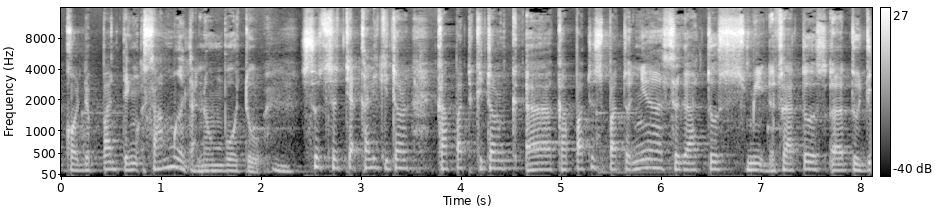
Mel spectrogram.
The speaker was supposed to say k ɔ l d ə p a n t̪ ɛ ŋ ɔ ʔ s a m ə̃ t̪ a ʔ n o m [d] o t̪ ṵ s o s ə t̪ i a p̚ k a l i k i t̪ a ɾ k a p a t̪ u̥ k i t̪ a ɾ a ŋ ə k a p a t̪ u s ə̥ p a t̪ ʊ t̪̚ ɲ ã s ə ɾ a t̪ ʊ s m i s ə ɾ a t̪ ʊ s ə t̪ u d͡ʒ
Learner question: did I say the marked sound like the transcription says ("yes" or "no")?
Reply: no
